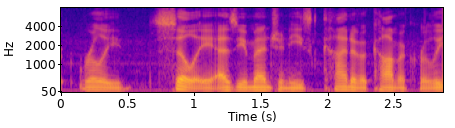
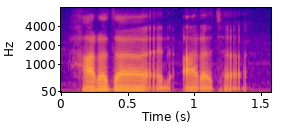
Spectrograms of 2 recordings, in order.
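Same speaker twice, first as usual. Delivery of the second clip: outsider's foreign accent on the Japanese names. Showing how two similar names sound when said with a gaijin accent. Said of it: "a Gaijin accent".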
